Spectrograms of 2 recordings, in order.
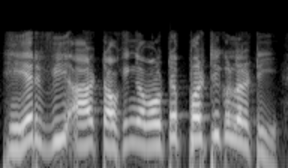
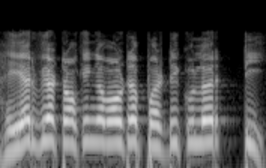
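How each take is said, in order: First: "particular" leaned on in a slow repeat. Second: Slow, deliberate English explanation; slow dictation. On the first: Teacher repeating the point, stressing "particular" for students. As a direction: slowly stress "particular" again. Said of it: "teacher repeats explanation". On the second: Teacher slowly explaining the particular tea to students. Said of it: "teacher dictating explanation". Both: Shown as a demonstration.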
